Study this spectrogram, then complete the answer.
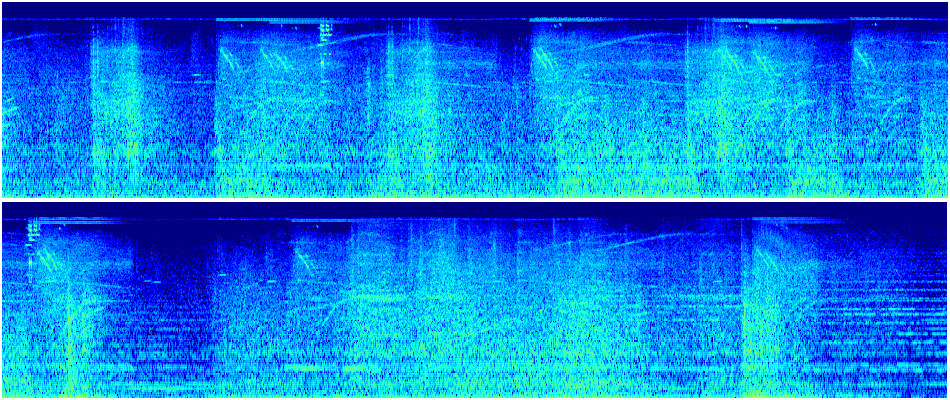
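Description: Weapons fire and explosions boom in short bursts.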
